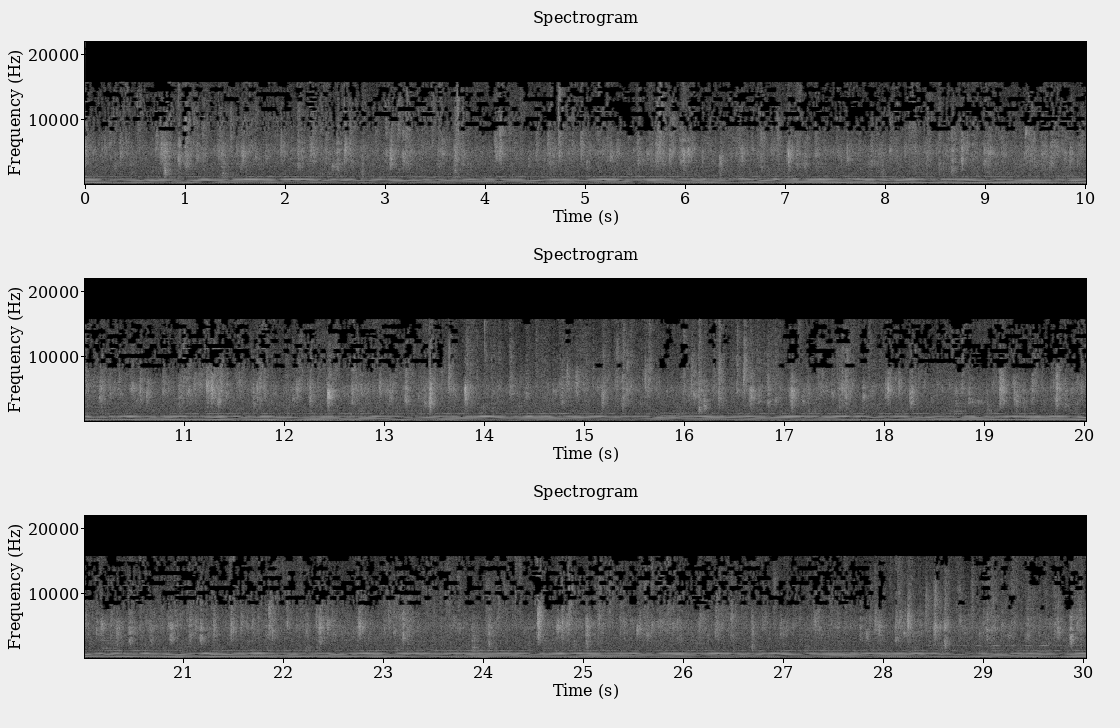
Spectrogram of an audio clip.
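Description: Steady rain falling on wet pavement, with many separate drop hits heard in the downpour. Soft, slow music of long held chords that shift gradually plays beneath it.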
